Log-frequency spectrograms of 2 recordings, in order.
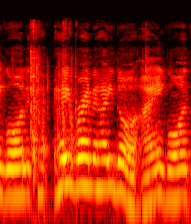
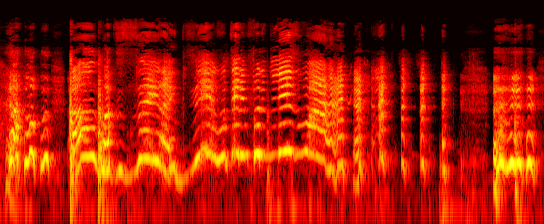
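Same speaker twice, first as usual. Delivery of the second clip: laughing; 3 dB louder than usual. Retold or imitated. Retold reaction with laughter.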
